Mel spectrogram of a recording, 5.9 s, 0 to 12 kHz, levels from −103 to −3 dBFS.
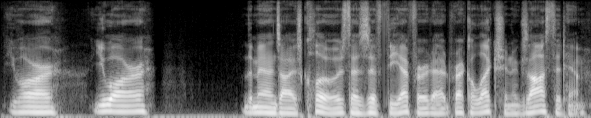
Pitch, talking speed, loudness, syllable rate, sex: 105 Hz, 150 wpm, -17 LUFS, 4.5 syllables/s, male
